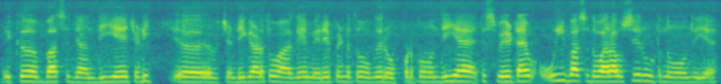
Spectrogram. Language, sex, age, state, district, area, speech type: Punjabi, male, 18-30, Punjab, Mohali, rural, spontaneous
